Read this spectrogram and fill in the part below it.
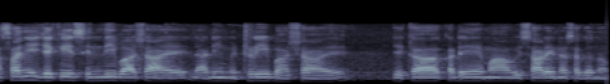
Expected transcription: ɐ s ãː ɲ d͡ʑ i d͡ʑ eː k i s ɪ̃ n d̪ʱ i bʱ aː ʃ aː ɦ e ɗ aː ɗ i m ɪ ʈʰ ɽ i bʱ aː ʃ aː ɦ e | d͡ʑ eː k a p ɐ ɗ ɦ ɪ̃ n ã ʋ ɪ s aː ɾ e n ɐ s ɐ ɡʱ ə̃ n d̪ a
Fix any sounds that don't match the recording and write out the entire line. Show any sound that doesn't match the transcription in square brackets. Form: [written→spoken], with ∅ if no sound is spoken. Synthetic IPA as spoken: ɐ s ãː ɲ d͡ʑ i d͡ʑ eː k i s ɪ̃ n d̪ʱ i bʱ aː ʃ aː ɦ e ɗ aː ɗ i m ɪ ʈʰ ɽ i bʱ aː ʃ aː ɦ e | d͡ʑ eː k a [p→k] ɐ ɗ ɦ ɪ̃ [n→m] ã ʋ ɪ s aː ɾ e n ɐ s ɐ ɡʱ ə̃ n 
